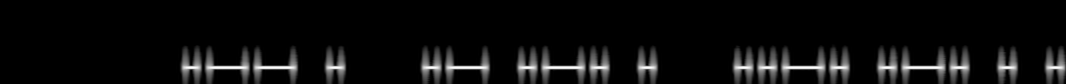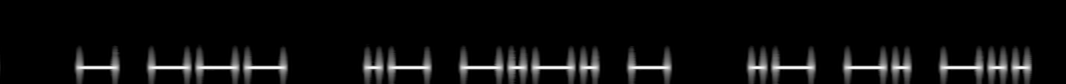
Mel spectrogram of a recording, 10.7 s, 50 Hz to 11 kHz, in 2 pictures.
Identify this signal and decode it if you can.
Morse code, heard as a keyed tone, about 20 wpm, 700 Hz. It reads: WE ARE FREE TO ACT AND
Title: Sentences from Top 500 Words 20wpm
